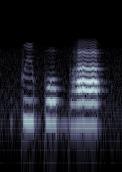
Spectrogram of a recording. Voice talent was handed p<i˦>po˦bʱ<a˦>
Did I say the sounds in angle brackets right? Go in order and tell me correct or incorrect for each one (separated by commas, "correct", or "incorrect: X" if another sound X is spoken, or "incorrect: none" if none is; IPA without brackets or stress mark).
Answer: correct, correct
